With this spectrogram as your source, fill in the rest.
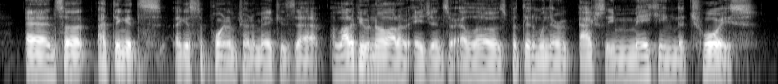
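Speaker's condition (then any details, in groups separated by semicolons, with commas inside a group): No condition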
